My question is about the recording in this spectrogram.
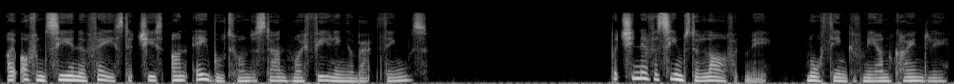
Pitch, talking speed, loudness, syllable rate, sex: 175 Hz, 180 wpm, -20 LUFS, 5.4 syllables/s, female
